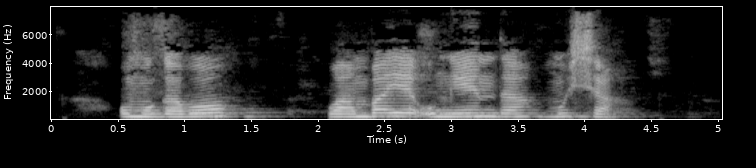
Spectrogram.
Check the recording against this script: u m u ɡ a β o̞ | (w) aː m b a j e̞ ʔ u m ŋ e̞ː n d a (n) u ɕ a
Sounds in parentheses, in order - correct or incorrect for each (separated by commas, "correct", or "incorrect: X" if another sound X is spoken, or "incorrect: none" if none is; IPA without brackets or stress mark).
correct, incorrect: m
